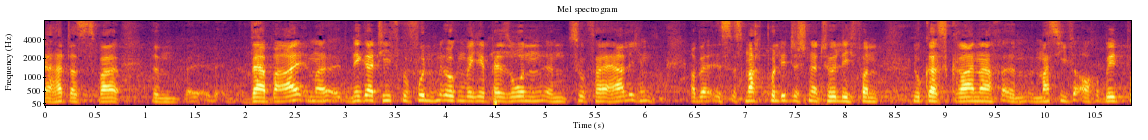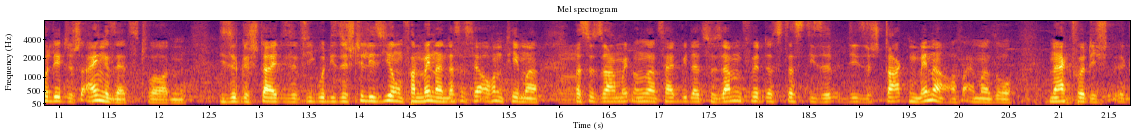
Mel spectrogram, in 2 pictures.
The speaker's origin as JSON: {"language": "German", "region": "Prague", "country": "Czechia", "said": "Also ich komme ja aus Prag."}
